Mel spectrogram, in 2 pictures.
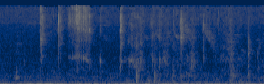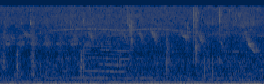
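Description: Close-up chewing and biting of chicken curry and rice, with frequent short crunching clicks.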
